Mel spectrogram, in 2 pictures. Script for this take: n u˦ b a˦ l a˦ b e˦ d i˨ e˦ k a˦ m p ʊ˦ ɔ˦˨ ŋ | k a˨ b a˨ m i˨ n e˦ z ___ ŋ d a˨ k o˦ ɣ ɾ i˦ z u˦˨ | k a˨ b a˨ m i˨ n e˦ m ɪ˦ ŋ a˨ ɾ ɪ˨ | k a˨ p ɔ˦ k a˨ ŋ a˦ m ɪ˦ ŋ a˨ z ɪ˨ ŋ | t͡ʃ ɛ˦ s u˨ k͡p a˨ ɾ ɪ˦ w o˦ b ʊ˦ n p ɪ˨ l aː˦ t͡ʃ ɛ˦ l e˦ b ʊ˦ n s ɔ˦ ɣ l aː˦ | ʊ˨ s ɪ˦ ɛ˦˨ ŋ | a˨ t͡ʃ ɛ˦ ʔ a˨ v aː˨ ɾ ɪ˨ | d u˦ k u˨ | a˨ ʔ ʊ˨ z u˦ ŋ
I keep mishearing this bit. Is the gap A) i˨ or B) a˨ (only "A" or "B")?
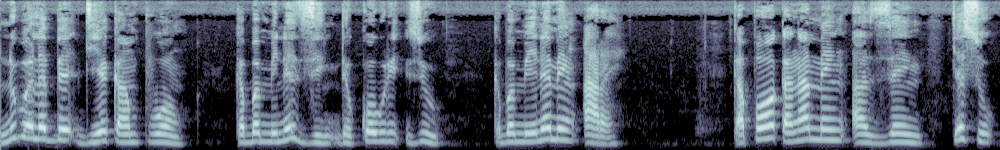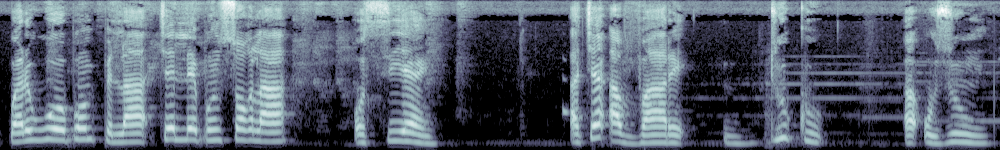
A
